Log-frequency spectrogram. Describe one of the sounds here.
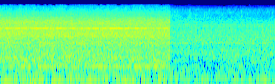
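Jet engines whine loudly outside as an airliner taxis.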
